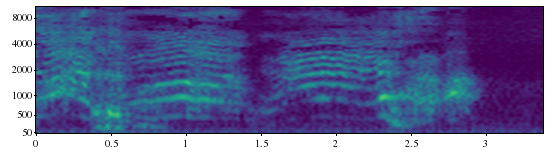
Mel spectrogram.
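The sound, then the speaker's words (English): A person voices an exaggerated imitation of a cat hacking up a hairball: two loud, strained, wavering gagging wails with harsh retching bursts, ending abruptly. “It was a hairball. She's fine. The cat is fine.”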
